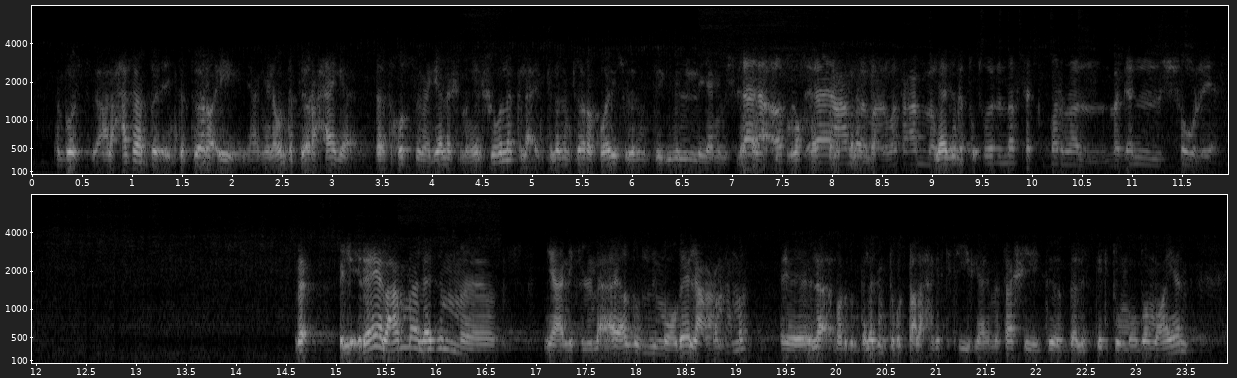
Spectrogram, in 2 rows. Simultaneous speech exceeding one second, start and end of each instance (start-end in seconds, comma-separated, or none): 7.0-8.5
